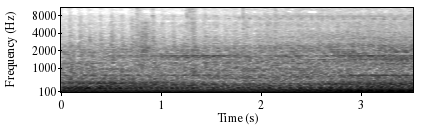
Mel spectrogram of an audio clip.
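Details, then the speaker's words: 1981 VW Rabbit/Caddy diesel pickup truck idling in neutral with parking brake on, heard outside then at the tailpipe: a steady low diesel chug. Owner notes a loud vibration at idle, suspects engine mounts, and says raising the idle quiets it. Normal diesel idle. "So, it sounds like it's not too loud from the outside. It's a diesel, right?"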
